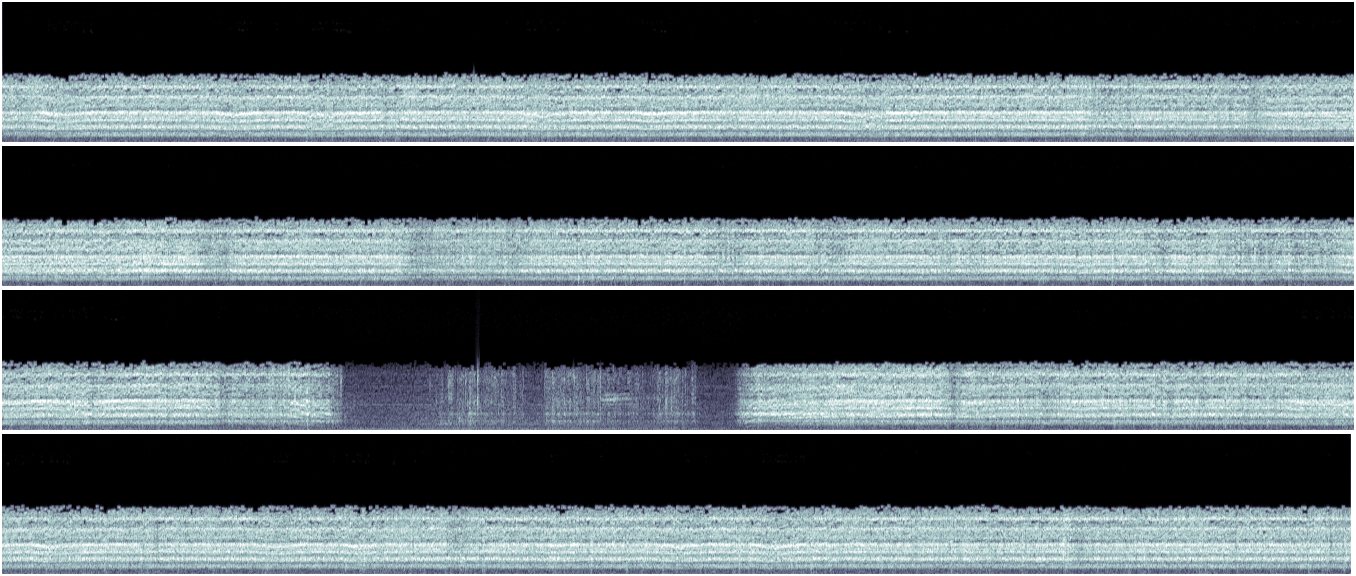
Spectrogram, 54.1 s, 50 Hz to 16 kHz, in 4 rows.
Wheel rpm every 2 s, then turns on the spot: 230, 230, 230, 230, 230, 230, 220, 220, 230, 230, 230, 230, 230, 230, 220, 40, 20, 120, 220, 230, 220, 230, 230, 230, 230, 240, 230.
30-34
